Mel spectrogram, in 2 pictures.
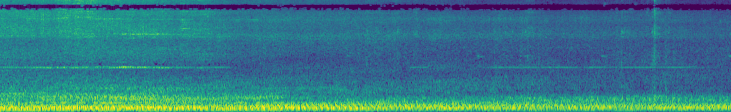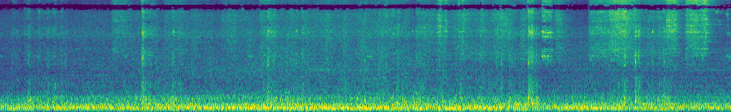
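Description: Freight train passing close by: a diesel locomotive's engine rumble at the start gives way to a long line of covered hopper cars rolling past, with steady wheel-on-rail noise. A faint thin wheel squeal comes and goes in the first half, and a few sharp clacks sound near the end.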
